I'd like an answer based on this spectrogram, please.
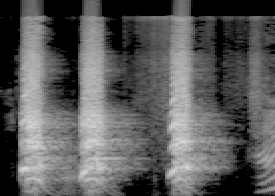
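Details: Bean, a pet dog, barking for no reason: three loud, harsh barks in quick succession, followed by a short tonal whine at the end.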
